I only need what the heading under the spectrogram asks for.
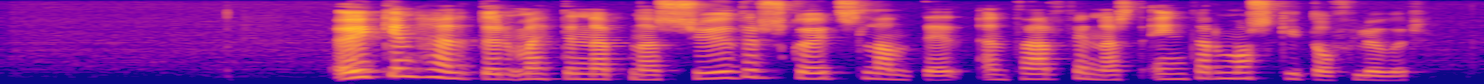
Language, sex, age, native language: Icelandic, female, 30-39, Icelandic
